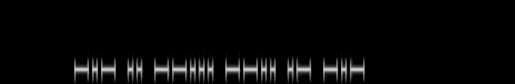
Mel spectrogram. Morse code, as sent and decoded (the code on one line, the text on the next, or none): -.- .. --... --.. .- -.-
KI7ZAK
